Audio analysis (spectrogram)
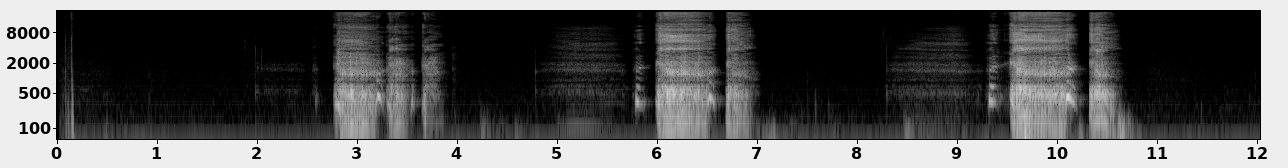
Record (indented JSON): {
  "three_cough_length": "12.0 s",
  "three_cough_amplitude": 12699,
  "three_cough_signal_mean_std_ratio": 0.34,
  "survey_phase": "beta (2021-08-13 to 2022-03-07)",
  "age": "18-44",
  "gender": "Female",
  "wearing_mask": "No",
  "symptom_cough_any": true,
  "symptom_runny_or_blocked_nose": true,
  "symptom_shortness_of_breath": true,
  "symptom_onset": "6 days",
  "smoker_status": "Never smoked",
  "respiratory_condition_asthma": true,
  "respiratory_condition_other": false,
  "recruitment_source": "REACT",
  "submission_delay": "6 days",
  "covid_test_result": "Negative",
  "covid_test_method": "RT-qPCR",
  "influenza_a_test_result": "Negative",
  "influenza_b_test_result": "Negative"
}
